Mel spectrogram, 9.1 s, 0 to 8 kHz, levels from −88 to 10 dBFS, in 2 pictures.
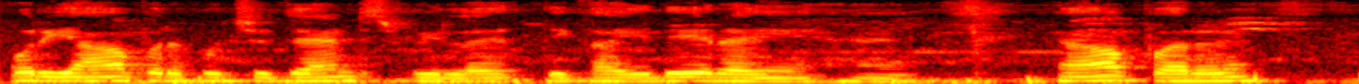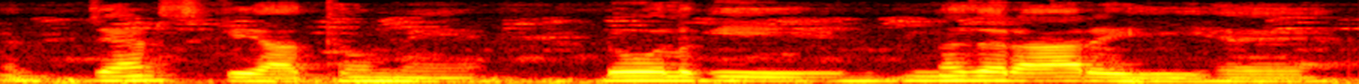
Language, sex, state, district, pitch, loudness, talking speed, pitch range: Hindi, male, Haryana, Charkhi Dadri, 130 Hz, -16 LUFS, 145 wpm, 120-140 Hz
